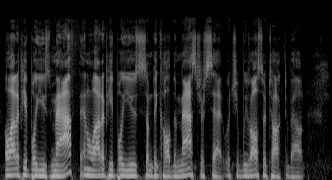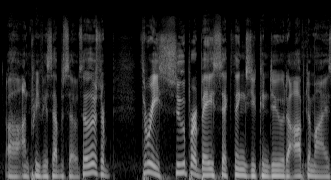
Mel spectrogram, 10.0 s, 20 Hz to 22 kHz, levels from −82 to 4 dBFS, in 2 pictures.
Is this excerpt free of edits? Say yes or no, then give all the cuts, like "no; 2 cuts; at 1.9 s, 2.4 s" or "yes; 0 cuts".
no; 1 cut; at 6.2 s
